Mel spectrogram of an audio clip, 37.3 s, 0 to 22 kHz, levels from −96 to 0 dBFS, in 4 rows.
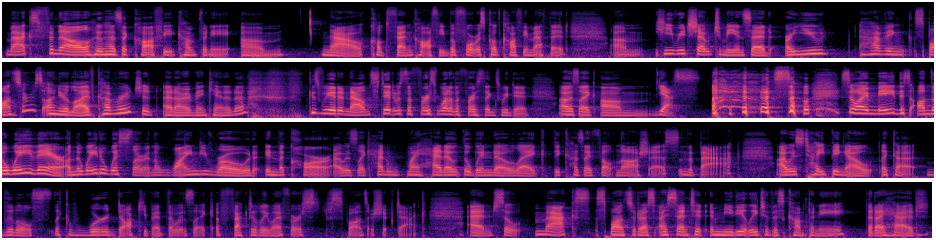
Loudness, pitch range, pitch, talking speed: -32 LUFS, 160-210 Hz, 175 Hz, 210 wpm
